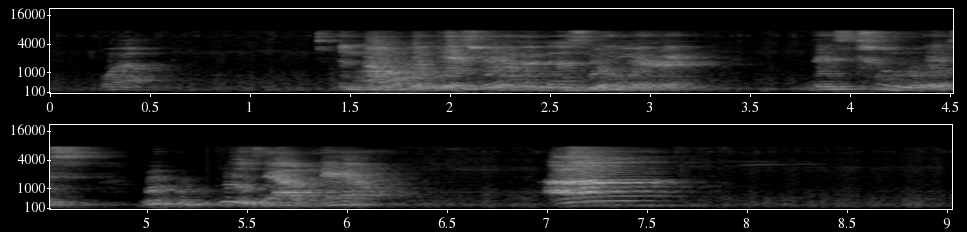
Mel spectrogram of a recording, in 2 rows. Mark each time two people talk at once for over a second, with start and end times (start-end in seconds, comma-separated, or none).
1.6-3.2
